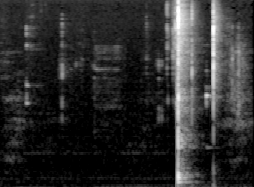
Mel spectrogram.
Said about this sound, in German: Aber das weiß ich erst, wenn ich es einmal aufgemacht habe. Na, dann machen wir unsere Biere doch mal auf.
